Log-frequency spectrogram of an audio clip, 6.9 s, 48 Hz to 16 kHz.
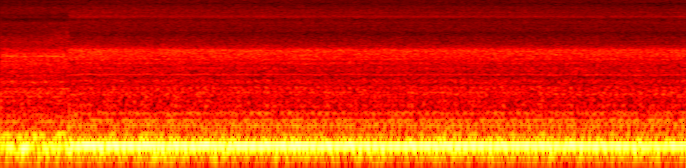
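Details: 1995 Ford Mustang GT, Ford 302 V8, after swapping in a new manifold, rebuilt carb, fuel pump and gas tank; a loose plug was found and timing set. Deep, steady, even V8 idle with no misfire or stumble, firing on all 8 cylinders.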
